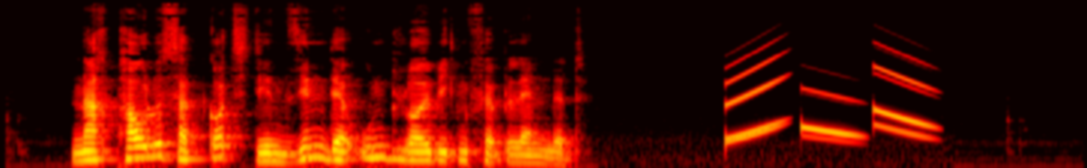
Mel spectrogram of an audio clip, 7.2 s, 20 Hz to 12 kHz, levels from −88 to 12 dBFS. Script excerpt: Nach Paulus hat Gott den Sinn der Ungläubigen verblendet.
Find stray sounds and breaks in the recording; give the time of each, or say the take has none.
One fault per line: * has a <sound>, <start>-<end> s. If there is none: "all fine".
* has a chirp, 4.8-6.3 s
